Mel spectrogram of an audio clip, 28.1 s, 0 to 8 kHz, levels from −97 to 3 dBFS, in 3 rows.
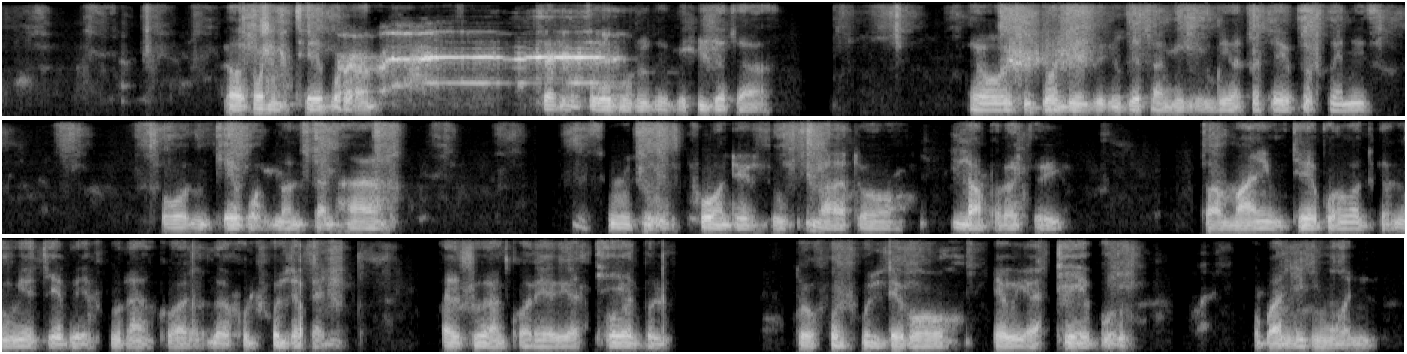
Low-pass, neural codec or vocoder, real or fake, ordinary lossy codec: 7.2 kHz; codec, 16 kHz, 2 kbps, FunCodec, trained on Chinese and English, 25 frames a second; fake; Opus, 64 kbps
